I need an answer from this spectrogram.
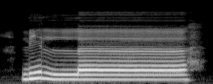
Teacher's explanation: tanwin yang berjumpa dengan huruf lam ini merupakan bacaan Idgham Bil tanwinnya kita leburkan ke dalam huruf lam sehingga huruf lam menjadi seperti Huruf yang bertasdid kemudian dibaca tanpa berdengung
